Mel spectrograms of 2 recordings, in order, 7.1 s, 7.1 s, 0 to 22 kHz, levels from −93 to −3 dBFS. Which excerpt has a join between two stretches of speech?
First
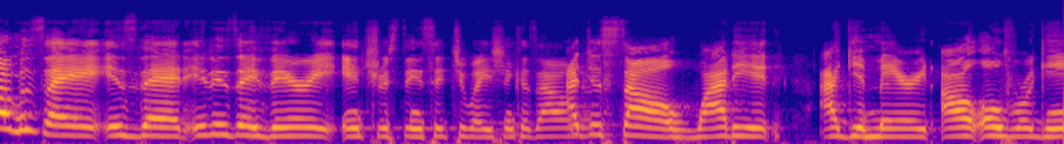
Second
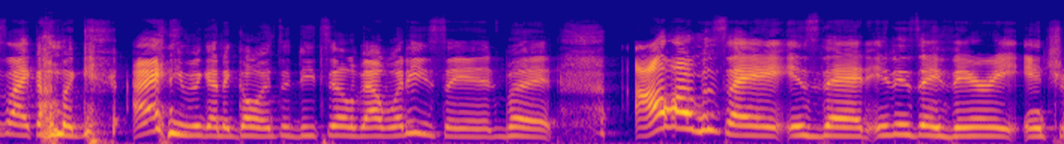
first; 1 cut; at 3.6 s

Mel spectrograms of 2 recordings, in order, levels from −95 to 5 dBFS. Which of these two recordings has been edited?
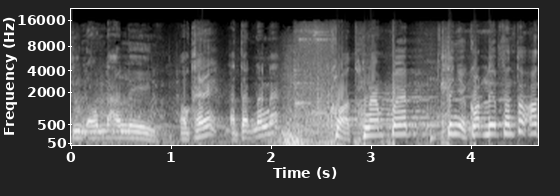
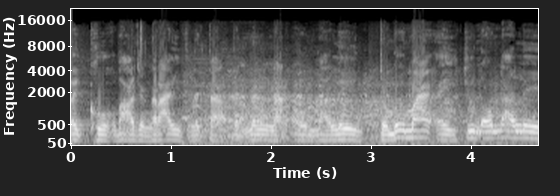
first; 1 cut; at 2.2 s

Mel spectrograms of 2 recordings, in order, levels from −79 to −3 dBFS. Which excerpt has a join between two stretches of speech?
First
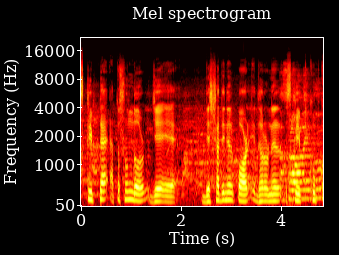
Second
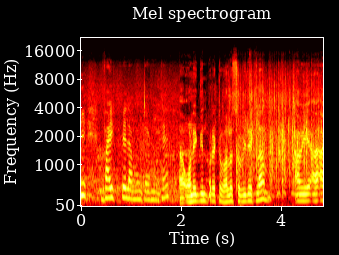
second; 1 cut; at 2.0 s

